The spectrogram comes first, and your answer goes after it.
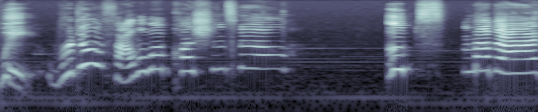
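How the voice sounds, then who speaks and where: Using a put-on character voice, a woman speaks squeaky and at an extremely high pitch, with lively intonation and a very slow pace, as faint music plays in the background. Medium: game stream. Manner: warm, eager.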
